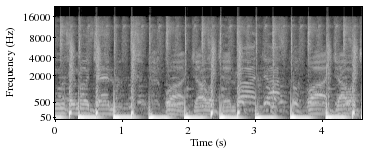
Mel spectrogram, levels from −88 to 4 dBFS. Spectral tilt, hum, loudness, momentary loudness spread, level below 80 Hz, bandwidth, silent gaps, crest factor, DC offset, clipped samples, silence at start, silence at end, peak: -3.5 dB/octave; none; -12 LUFS; 3 LU; -10 dBFS; 16.5 kHz; none; 8 dB; 2%; 0.3%; 0 s; 0 s; 0 dBFS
